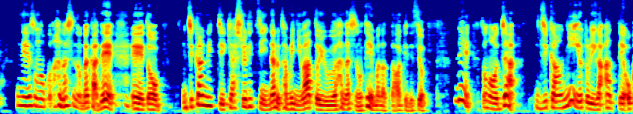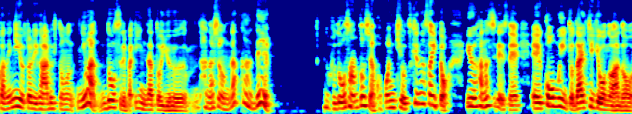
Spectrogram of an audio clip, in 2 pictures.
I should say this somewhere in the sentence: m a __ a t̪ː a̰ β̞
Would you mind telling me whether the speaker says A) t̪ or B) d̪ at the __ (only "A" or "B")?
B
